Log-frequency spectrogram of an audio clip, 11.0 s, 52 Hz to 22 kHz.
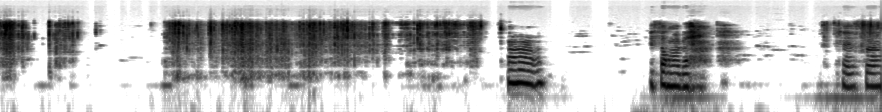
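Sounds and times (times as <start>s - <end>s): plastic snack pouch crinkling: 0.0s - 1.3s, 2.0s - 6.3s, 10.3s - 11.0s.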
